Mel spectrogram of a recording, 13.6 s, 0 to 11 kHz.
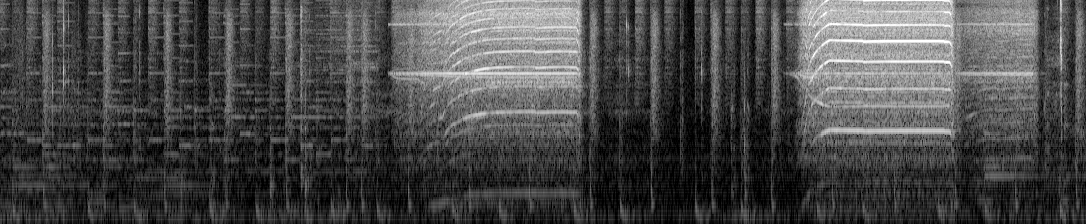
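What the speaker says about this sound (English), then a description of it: "I'm going to use a flathead drill bit and my screw gun here" A power screw gun with a flathead bit whirs in two sustained bursts while installing a Delta R2707 Roman tub deck-mount rough valve, its pitch climbing as it drives screws, between clicks and handling clatter nearby.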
